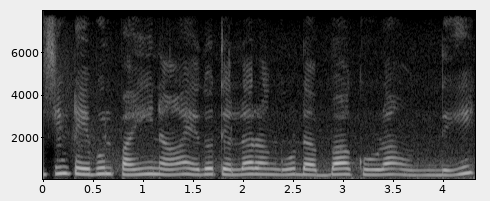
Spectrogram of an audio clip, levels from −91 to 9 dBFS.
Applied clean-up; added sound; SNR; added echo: neural mask model Resemble Enhance denoiser.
